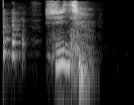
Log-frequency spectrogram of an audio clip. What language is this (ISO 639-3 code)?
zho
